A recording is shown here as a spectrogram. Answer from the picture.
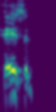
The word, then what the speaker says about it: Hazen: And my special guest right here right now is Harvey Hazen. Did I say that right? I forgot to ask that part at the beginning. – You did. That is correct, Hazen.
